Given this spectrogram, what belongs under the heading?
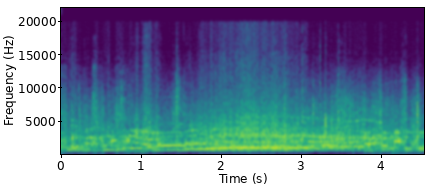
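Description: A large crowd at an Indiana Jones stunt show in a Disney's Hollywood Studios arena claps and cheers in a sustained, dense wash of noise, with whoops rising above it.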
